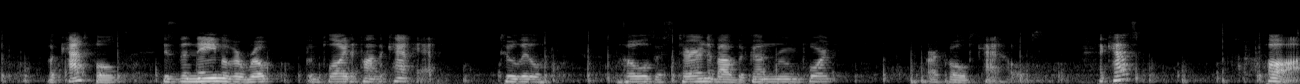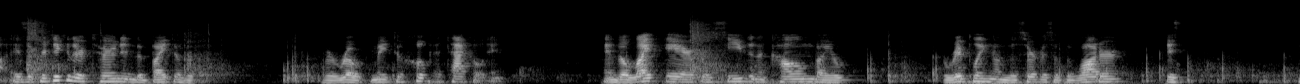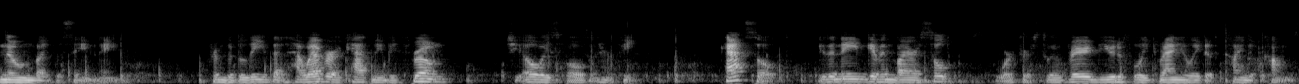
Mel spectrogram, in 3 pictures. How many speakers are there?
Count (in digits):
1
